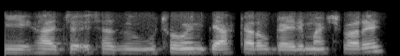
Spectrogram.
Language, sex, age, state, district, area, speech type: Kashmiri, male, 18-30, Jammu and Kashmir, Pulwama, rural, conversation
